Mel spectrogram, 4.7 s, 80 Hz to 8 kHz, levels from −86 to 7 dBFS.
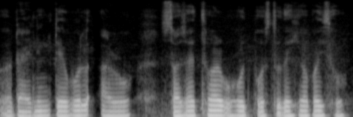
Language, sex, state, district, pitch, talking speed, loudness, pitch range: Assamese, male, Assam, Sonitpur, 120 Hz, 115 wpm, -17 LUFS, 115-120 Hz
